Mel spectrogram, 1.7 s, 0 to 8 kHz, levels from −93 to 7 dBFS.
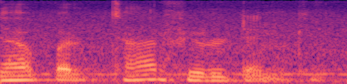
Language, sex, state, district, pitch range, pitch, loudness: Hindi, male, Assam, Hailakandi, 140-170 Hz, 150 Hz, -15 LUFS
